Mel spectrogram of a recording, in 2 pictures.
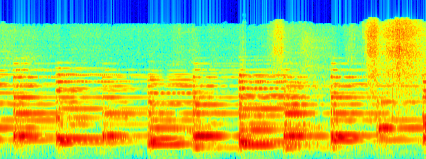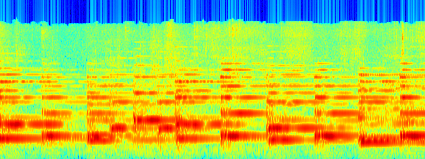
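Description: Grand piano played by a child: a simple, evenly paced melody of single struck notes, about two a second, in the middle register.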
